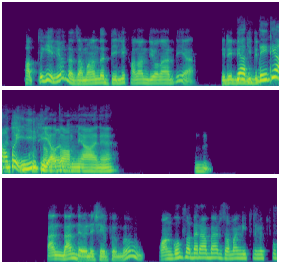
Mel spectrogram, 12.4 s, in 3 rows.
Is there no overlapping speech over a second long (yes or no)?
no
